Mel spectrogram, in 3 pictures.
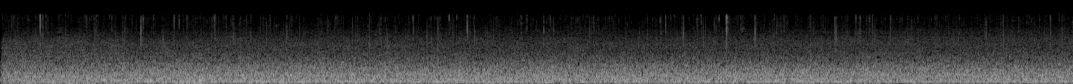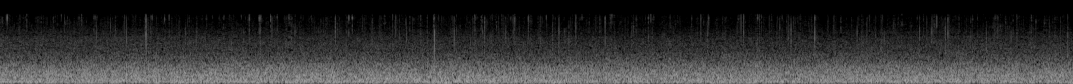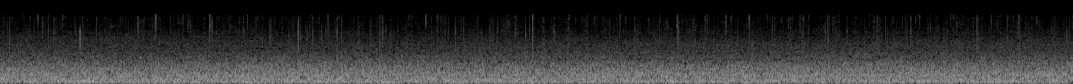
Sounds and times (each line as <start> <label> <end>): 0.0 little drips over the front of the cave 32.1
